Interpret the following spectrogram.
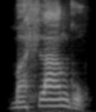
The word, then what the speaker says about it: Mahlangu: Comedian and gamer turned Sangoma Mongezi, aka Tall As Mo, Mahlangu, that's how you pronounce it, breathed a sigh of relief after the courts cleared him on all charges of Grape.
